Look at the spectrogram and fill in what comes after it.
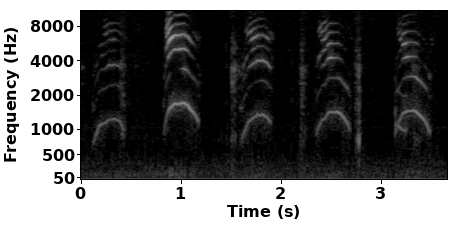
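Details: Persian kittens growing up, orange Persian cats kept at home: a run of five clear, high, arched mews about every 0.7 seconds, bright and harmonic, over faint background hum.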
